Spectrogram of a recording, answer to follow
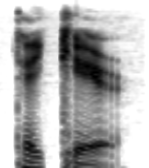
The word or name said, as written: take care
